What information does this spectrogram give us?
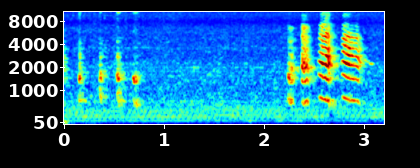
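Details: Pet Indian ringneck parakeet: four quick soft chirps, a pause, then three loud, drawn-out grating squawks.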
